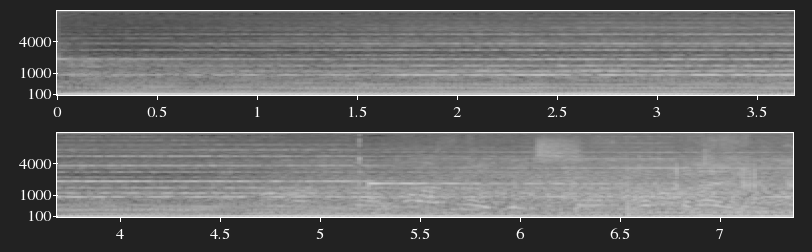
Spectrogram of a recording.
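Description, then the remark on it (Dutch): A steady, loud low rumble of fighter jets flying high overhead outside a hospital, a constant droning roar with a faint whine, while indistinct voices murmur underneath in the second half. “Naar straaljagers die je hoog over ziet komen. Je hoort ze ook.”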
